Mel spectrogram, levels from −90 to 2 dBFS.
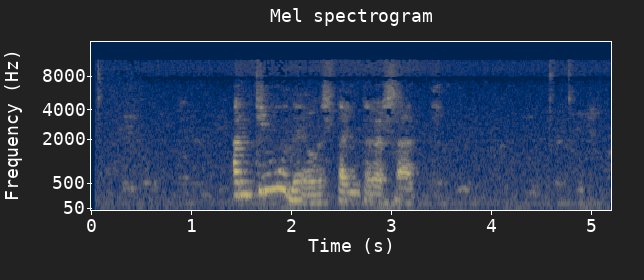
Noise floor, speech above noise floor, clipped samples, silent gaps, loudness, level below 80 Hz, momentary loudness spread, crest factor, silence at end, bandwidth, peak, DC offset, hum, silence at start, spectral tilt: -57 dBFS; 29 dB; under 0.1%; none; -28 LUFS; -64 dBFS; 25 LU; 22 dB; 0.3 s; 11.5 kHz; -10 dBFS; under 0.1%; none; 0.35 s; -5 dB/octave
